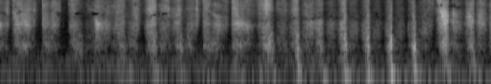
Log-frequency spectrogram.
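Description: A wooden stick scrapes repeatedly through frozen orange sherbet in a small paper cup, lifting a large icy scoop. The sound is a rapid series of crunchy, gritty scrapes with bright, hissy texture and soft low thumps. The strokes come at an uneven rhythm of roughly three per second.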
